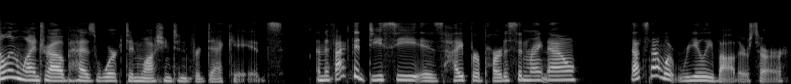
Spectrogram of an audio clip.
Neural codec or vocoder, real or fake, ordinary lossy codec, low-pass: none; real; Opus, 64 kbps; 7.2 kHz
